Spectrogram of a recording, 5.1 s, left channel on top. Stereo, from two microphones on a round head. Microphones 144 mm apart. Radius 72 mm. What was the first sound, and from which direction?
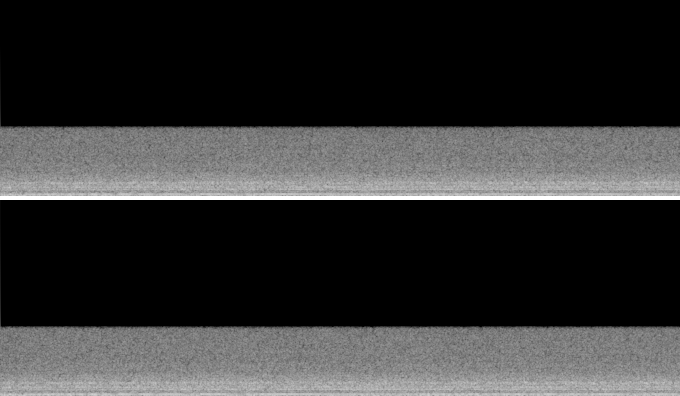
Only background noise.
